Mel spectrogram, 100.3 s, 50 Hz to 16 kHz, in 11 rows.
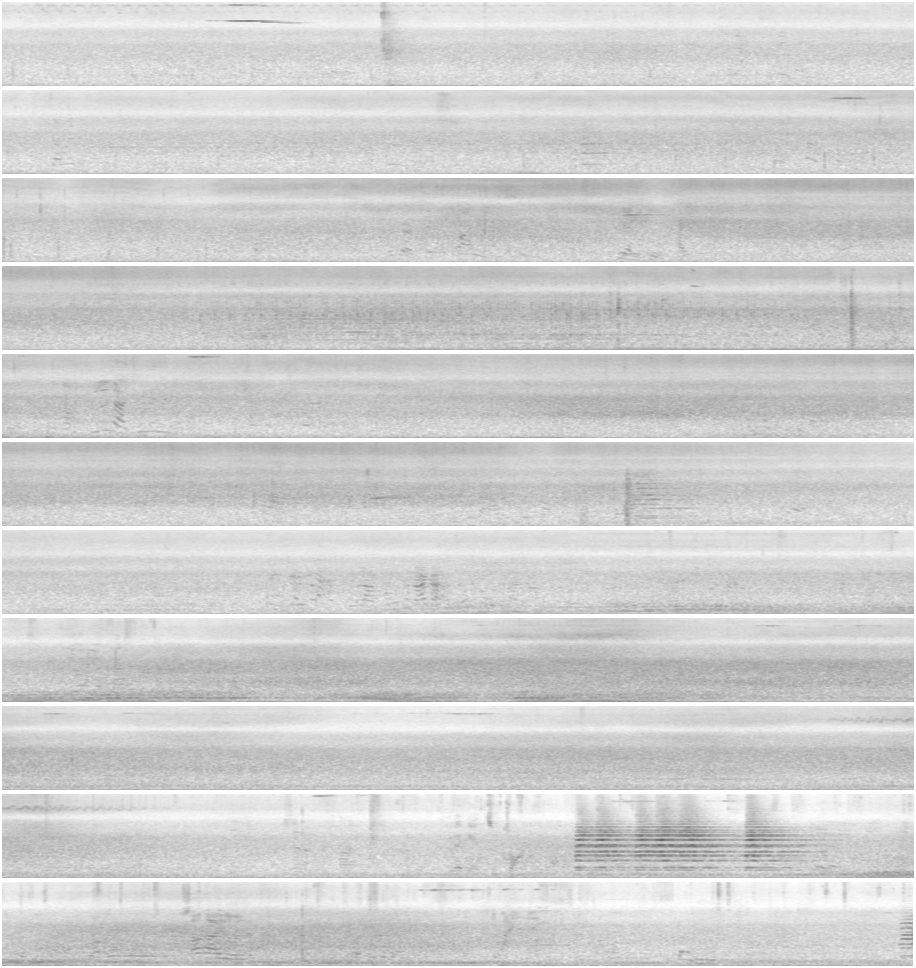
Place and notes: East Beijing Road, Shanghai - The night streets sound
Walking on the road, Binaural recording, Zoom H6+ Soundman OKM II
Shanghai, China, 30 November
